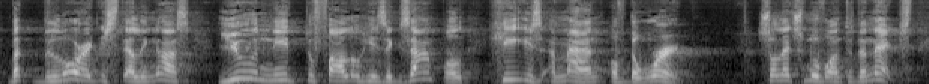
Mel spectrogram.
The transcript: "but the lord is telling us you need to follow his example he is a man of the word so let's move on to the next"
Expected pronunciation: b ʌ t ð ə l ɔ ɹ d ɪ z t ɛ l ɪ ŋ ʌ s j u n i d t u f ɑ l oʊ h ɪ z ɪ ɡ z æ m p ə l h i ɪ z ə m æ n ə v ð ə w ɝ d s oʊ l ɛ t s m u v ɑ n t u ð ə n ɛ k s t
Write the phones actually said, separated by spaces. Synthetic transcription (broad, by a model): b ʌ t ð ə l ɔ ɹ d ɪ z t ɛ l ɪ ŋ ʌ s j u n i d t u f ɑ l oʊ h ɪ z ɪ ɡ z æ m p ə l h i ɪ z ə m æ n ə v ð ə w ɝ d s oʊ l ɛ t s m u v ɑ n t u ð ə n ɛ k s t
